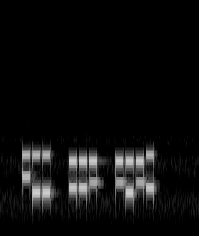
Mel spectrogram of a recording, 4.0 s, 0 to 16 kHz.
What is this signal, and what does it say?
DTMF, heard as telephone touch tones, dialled by machine, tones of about 150 ms. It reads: 022 447 7175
